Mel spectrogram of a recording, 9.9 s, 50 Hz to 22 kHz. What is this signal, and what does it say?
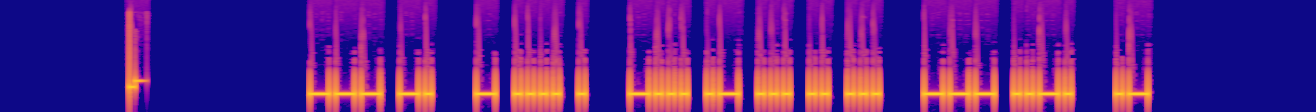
Morse code, heard as a keyed tone, about 25 wpm, 700 Hz. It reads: ON THE BASIS OF A
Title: Sets of 5 Words Encore 25wpm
